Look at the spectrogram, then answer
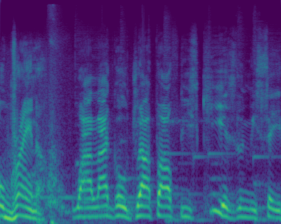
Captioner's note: air whooshing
